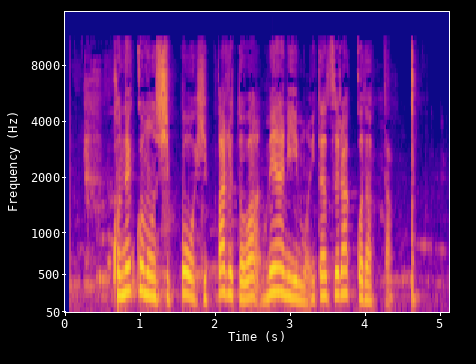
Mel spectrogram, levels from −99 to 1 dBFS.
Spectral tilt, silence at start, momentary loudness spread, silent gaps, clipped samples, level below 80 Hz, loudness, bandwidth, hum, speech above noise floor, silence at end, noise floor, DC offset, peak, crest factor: -5 dB/octave; 0.25 s; 19 LU; none; under 0.1%; -52 dBFS; -13 LUFS; 11.5 kHz; none; 23 dB; 0.45 s; -35 dBFS; under 0.1%; 0 dBFS; 14 dB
